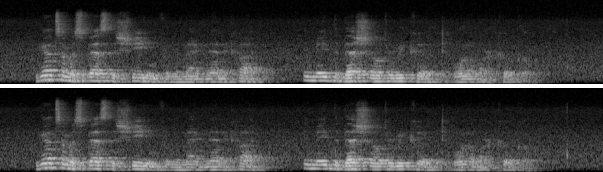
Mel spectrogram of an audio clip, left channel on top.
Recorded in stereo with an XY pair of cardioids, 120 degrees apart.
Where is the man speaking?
5° left, 1.2 m.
